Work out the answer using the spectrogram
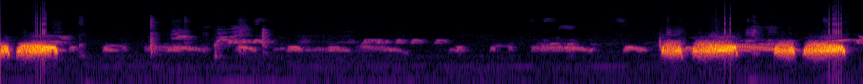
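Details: Spotted dove kept as a decoy bird, loud 'Thổ Đồng' voice style of cooing: a deep mid-pitched coo opens, faint softer notes and chirps follow, then a strong run of three to four booming coos closes.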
